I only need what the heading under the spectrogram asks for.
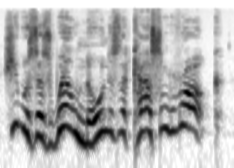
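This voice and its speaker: A man's voice: very high-pitched, lively intonation, normal speed, pitched above the performer's own voice. Audiobook role: horrified young male student, raised voice, emphatic protests, acted by a man. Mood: anxious. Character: agitated, horrified young medical student, male, earnest and alarmed.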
